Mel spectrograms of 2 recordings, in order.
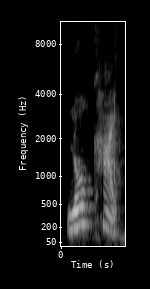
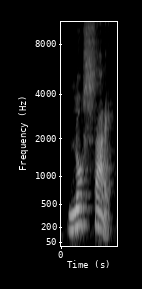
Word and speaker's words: loci: if plural we will write it as loci lokai in british uh english means a uk in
